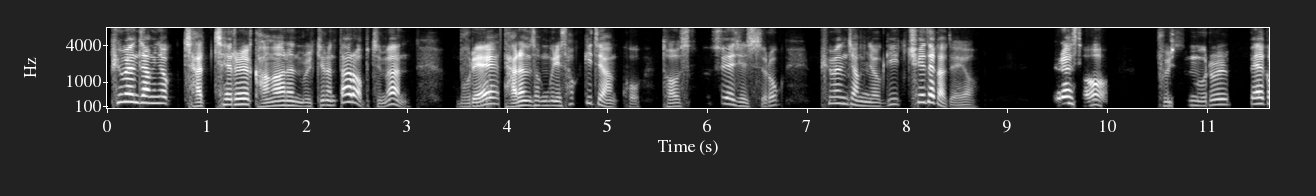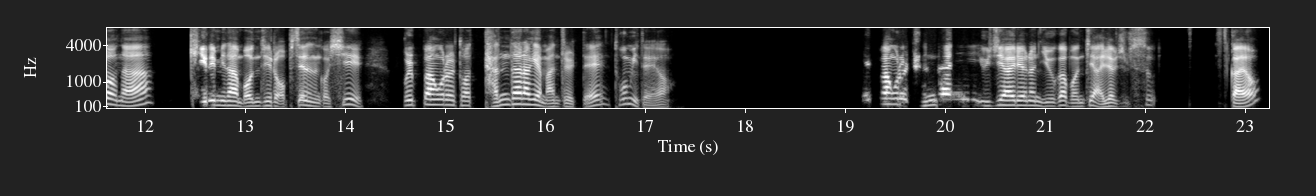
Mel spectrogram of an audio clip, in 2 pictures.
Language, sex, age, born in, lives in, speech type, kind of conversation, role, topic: Korean, male, 50-54, South Korea, South Korea, read, expert-assistant, expert, 물방울은 왜 둥근 모양일까요?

